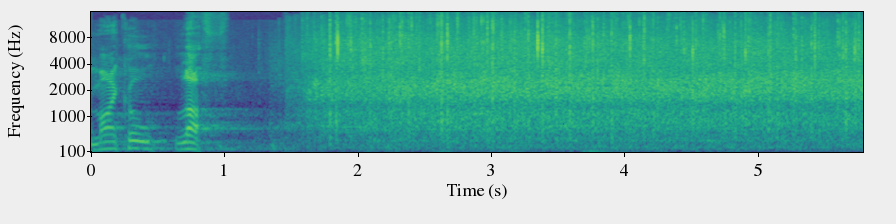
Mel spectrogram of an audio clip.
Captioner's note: audience applauding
